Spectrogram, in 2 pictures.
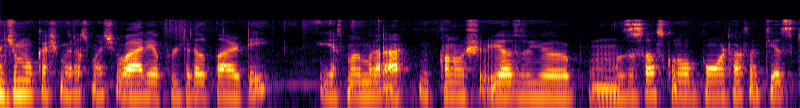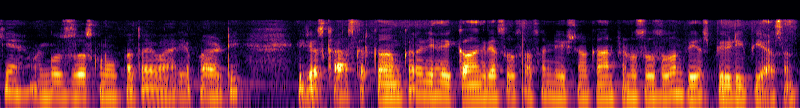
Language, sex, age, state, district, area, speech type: Kashmiri, male, 45-60, Jammu and Kashmir, Shopian, urban, spontaneous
